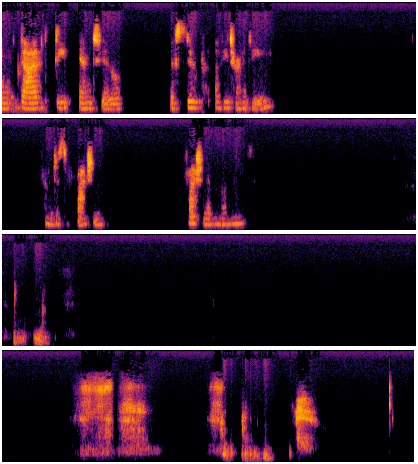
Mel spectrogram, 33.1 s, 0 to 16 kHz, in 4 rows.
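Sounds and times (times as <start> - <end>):
speech: 0.0 - 2.5, 3.4 - 5.5, 9.2 - 10.4, 12.0 - 13.2, 16.8 - 17.6, 29.0 - 31.1
deep throaty gurgling belches: 16.8 - 17.6.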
